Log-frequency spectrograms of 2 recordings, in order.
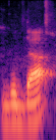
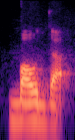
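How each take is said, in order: First: It is said with a Sri Lankan pronunciation. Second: It is said with a Myanmar pronunciation. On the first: "normally we pronounce Buddha" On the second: "in Myanmar pronunciation, you hear it as Buddha"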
